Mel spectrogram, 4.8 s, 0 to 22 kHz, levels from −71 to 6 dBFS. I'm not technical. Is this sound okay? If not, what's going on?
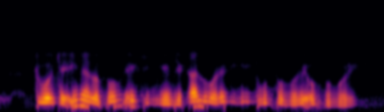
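No. The whole clip sounds robotic and buzzy, like a voice coming through a cheap walkie-talkie, with a heavily damaged, synthetic character from start to finish. This is the Codec 2 vocoder, a very low-rate digital-radio codec. Instead of sending the real voice, it sends only a rough outline of pitch, loudness and tone, and the receiver rebuilds the speech from simple tones. Nothing above 3.7 kHz survives, so the speech also sounds dull and muffled.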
